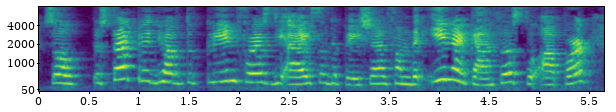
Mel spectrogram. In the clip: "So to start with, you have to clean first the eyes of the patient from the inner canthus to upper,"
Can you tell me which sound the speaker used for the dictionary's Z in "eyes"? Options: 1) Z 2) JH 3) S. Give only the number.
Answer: 3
